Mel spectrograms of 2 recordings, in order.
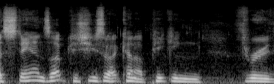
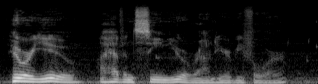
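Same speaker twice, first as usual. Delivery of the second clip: low, sultry feminine voice; 5 semitones lower than usual. Voicing a prisoner in a cell greeting a stranger: sultry feminine voice. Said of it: "a very sultry feminine voice".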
